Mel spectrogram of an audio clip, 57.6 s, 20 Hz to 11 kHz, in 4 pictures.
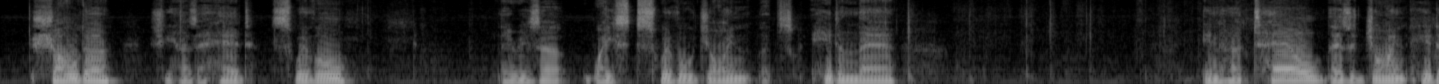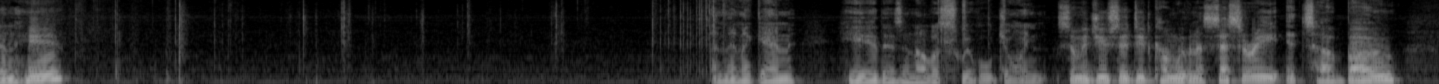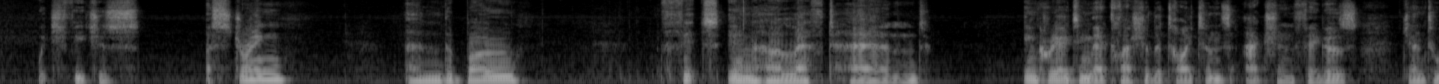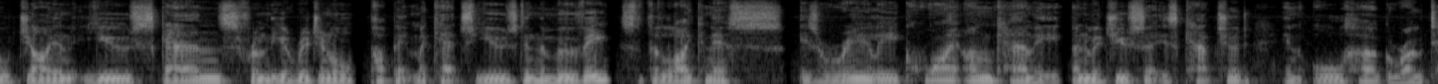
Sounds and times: Speech: 0.3 - 3.6, 5.0 - 9.0, 12.0 - 15.2, 21.5 - 28.4, 29.2 - 30.2, 30.8 - 31.8, 32.8 - 34.1, 35.4 - 38.1, 39.0 - 57.5.

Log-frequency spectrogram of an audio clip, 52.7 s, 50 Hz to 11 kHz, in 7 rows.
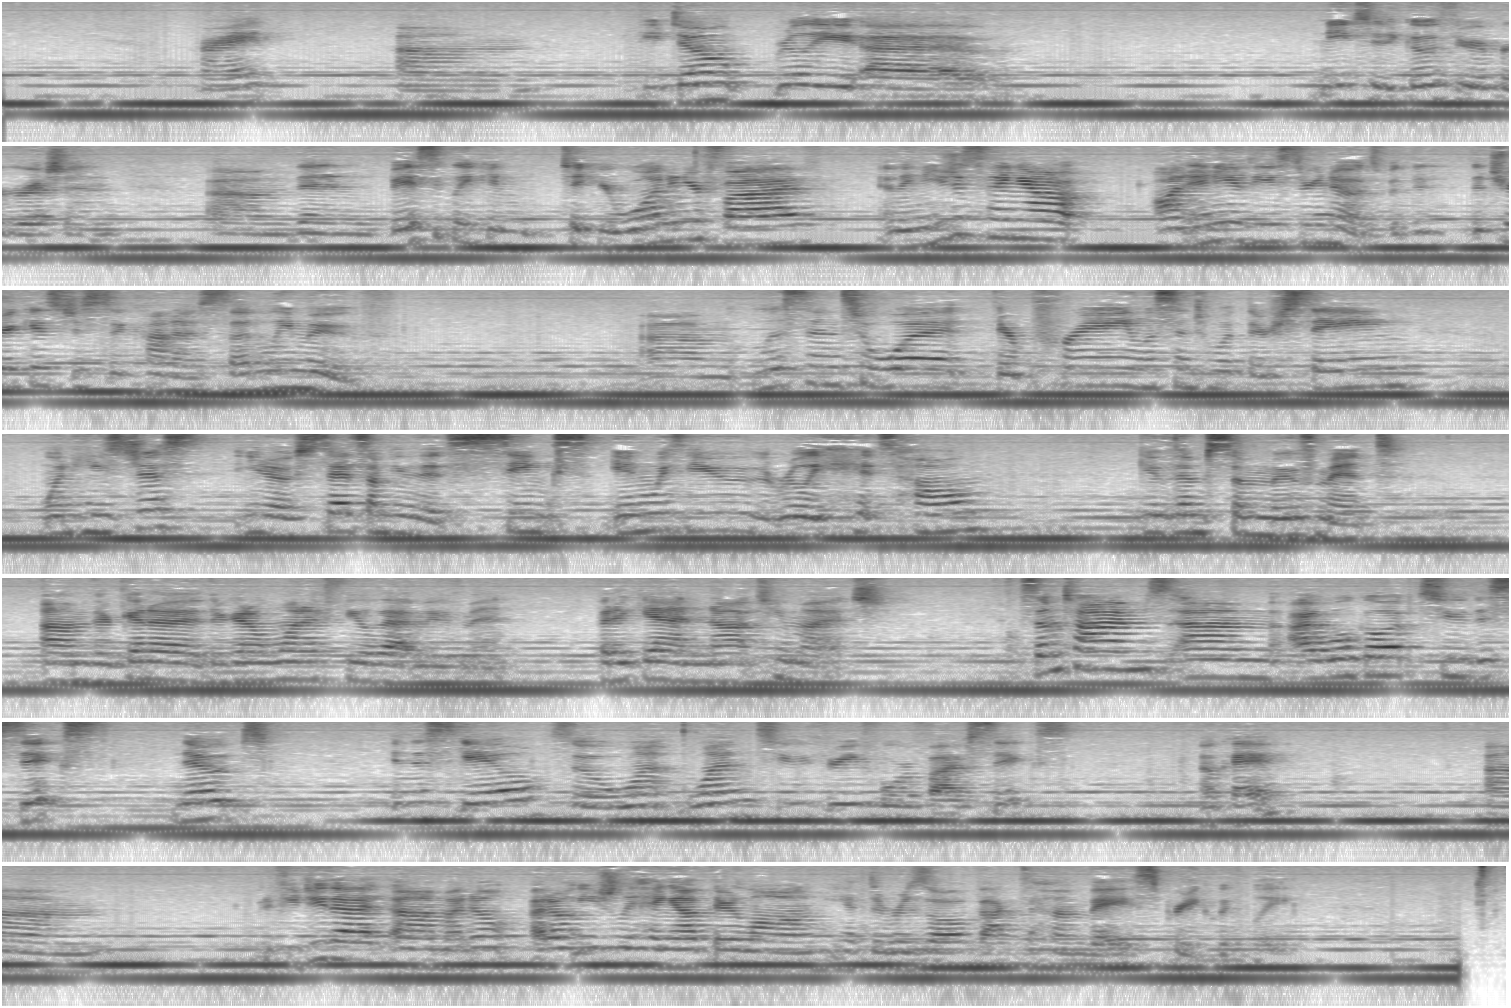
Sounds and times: Speech: 1.0 - 1.4, 2.0 - 2.6, 3.2 - 5.0, 6.6 - 17.0, 18.3 - 22.2, 22.8 - 27.6, 28.3 - 29.7, 30.4 - 34.6, 35.2 - 39.0, 39.6 - 43.0, 43.6 - 44.2, 45.1 - 45.8, 46.5 - 51.8.

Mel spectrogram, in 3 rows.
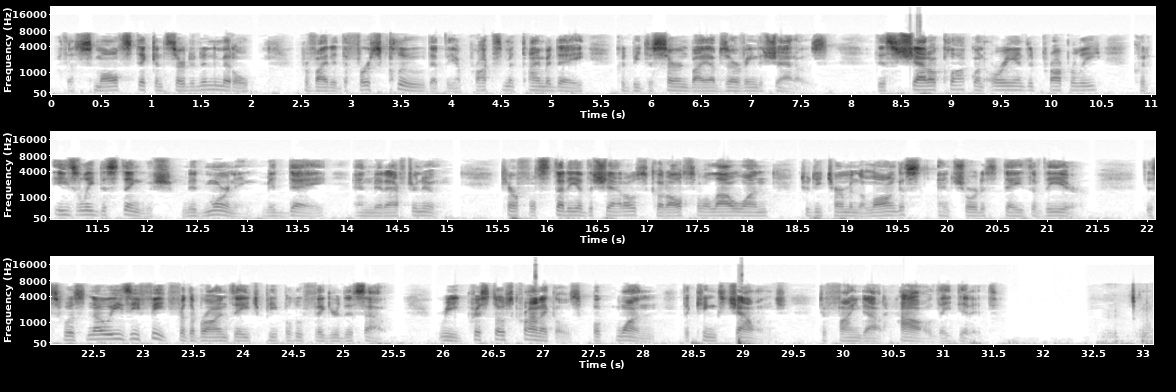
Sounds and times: Speech: 0.1 - 15.0, 15.6 - 21.4, 22.0 - 31.6, 32.6 - 33.1.

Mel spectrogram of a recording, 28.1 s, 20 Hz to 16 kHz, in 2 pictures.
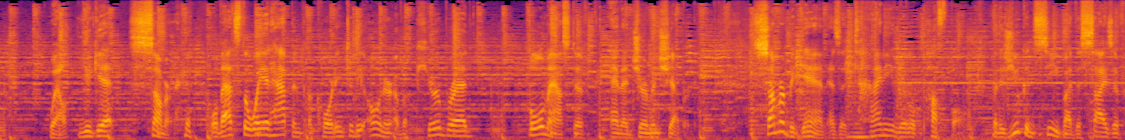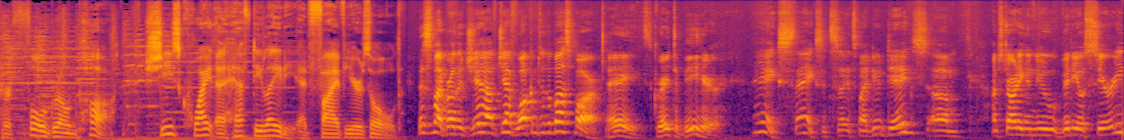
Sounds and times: Music: 0.0 - 18.0
Speech: 0.6 - 5.9, 6.6 - 8.7, 9.4 - 28.1.

